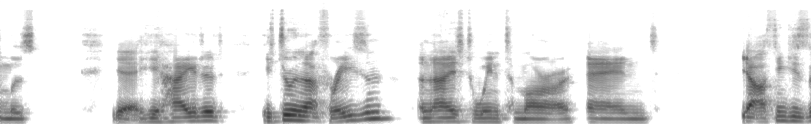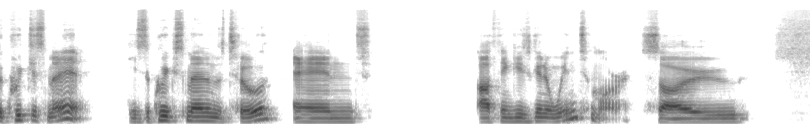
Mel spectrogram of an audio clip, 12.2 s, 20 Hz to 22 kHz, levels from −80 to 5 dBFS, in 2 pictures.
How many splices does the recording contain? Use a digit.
3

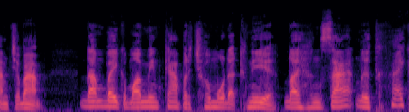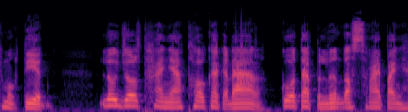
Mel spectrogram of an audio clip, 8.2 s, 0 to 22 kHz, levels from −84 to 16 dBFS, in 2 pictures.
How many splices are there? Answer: 0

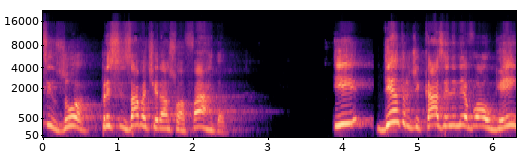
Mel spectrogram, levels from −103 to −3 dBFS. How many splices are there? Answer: 1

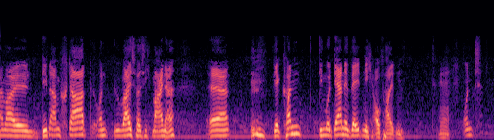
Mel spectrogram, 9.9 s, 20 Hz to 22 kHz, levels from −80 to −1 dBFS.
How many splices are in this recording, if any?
1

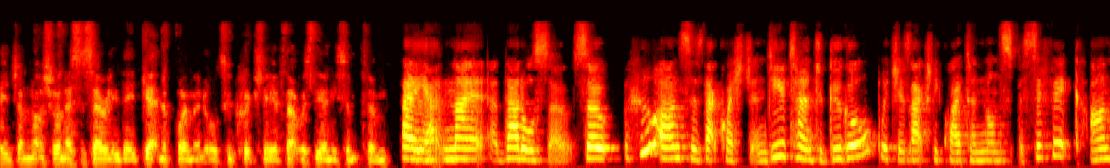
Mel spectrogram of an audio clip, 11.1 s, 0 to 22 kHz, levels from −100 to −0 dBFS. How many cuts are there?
1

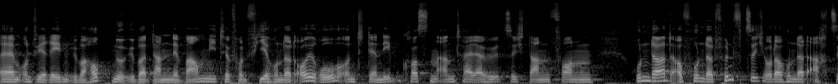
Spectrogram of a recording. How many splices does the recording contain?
0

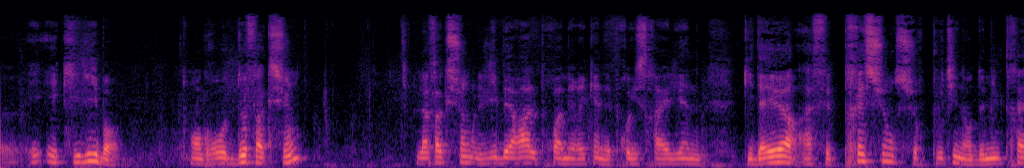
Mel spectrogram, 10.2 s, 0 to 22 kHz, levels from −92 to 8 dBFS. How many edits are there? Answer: 0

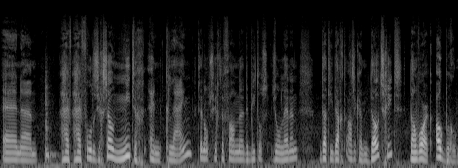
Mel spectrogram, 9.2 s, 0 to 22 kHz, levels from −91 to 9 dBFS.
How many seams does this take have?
4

